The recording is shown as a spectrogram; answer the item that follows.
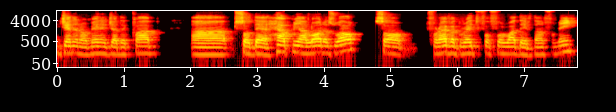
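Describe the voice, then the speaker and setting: In a Brazilian Portuguese accent, a man with a fairly high pitch speaks in a monotone, flat intonation. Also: moderate pace. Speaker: retired professional footballer. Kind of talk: interview conversation. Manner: halting, many fillers and repetitions.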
